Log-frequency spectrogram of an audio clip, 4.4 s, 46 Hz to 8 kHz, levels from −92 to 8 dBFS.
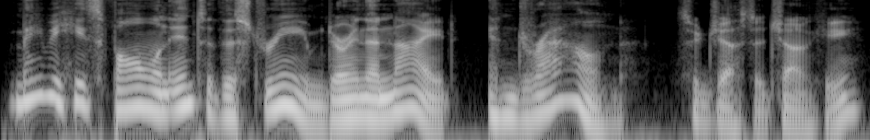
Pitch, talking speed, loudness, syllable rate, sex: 120 Hz, 180 wpm, -19 LUFS, 5.3 syllables/s, male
